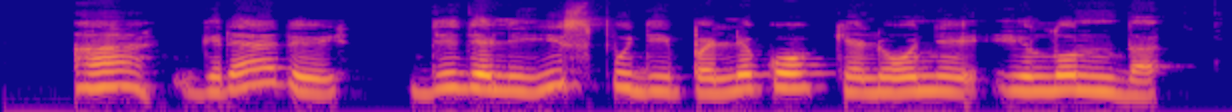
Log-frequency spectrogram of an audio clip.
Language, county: Lithuanian, Vilnius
